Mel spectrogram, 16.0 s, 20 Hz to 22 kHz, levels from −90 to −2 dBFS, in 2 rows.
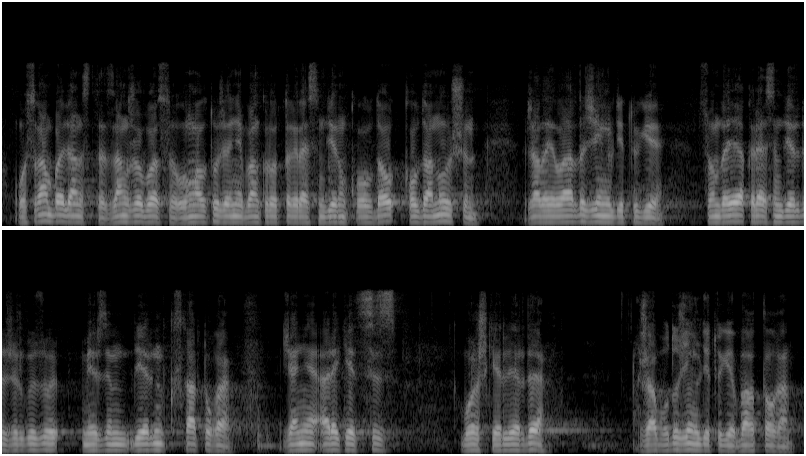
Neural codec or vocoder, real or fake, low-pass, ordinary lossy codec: autoencoder, 48 kHz, 128 numbers a frame, DAC-VAE, trained on Japanese speech; fake; 7.2 kHz; Opus, 64 kbps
